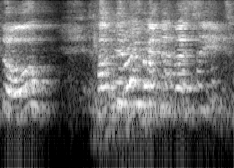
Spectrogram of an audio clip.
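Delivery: high, loud indignant pilot yelling at the stowaway; shocked pilot shout; outraged pilot. Acted. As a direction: squawk it like a startled pilot. Pilot's outraged reply in skit.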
